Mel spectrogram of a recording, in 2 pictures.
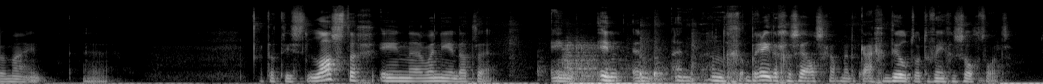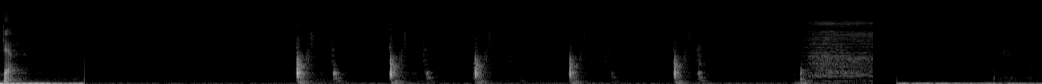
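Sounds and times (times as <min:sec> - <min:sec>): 
speech: 0:00.0 - 0:01.2, 0:02.6 - 0:10.7
sharp knocks on wood: 0:14.4 - 0:15.4, 0:17.2 - 0:17.5.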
